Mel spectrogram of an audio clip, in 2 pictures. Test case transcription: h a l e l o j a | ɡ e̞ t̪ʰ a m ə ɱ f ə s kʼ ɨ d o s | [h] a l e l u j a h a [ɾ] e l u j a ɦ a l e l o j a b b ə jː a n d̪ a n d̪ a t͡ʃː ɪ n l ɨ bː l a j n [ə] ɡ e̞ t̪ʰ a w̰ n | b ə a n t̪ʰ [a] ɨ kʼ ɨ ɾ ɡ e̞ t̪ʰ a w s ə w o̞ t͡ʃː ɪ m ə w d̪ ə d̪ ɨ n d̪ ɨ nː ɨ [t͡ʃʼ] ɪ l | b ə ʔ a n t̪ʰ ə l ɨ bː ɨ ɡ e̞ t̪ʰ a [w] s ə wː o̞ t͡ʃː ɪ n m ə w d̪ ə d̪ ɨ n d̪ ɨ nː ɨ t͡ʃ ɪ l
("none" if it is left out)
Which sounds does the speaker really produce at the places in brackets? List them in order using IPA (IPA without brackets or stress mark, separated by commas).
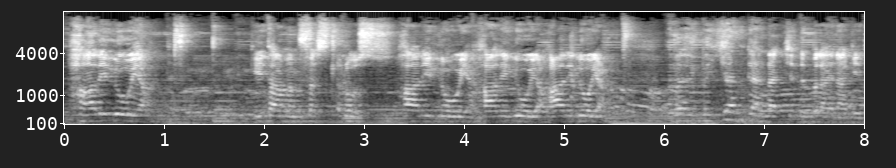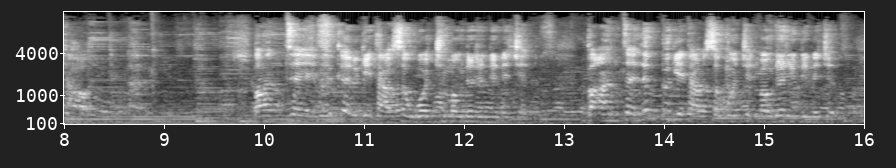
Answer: h, l, a, ə, t͡ʃ, w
